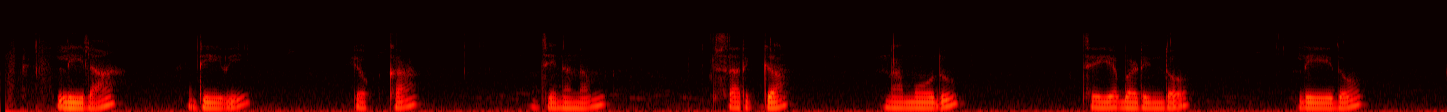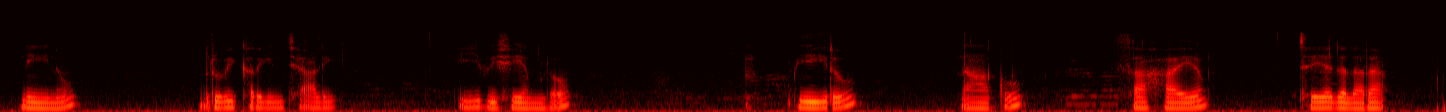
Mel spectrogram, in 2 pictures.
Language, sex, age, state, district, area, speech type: Telugu, female, 30-45, Telangana, Hanamkonda, rural, read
